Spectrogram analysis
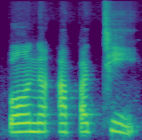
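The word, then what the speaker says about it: bon appétit: T is silent. Bon appetit.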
